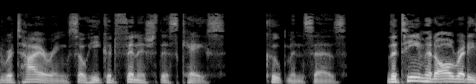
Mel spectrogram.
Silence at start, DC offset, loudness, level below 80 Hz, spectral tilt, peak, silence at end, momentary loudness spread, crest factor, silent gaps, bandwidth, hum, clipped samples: 0 s; under 0.1%; -18 LUFS; -44 dBFS; -5 dB/octave; -2 dBFS; 0 s; 17 LU; 16 dB; 3.75-3.82 s; 11.5 kHz; none; under 0.1%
